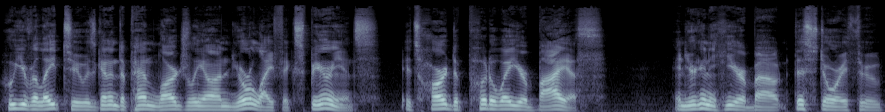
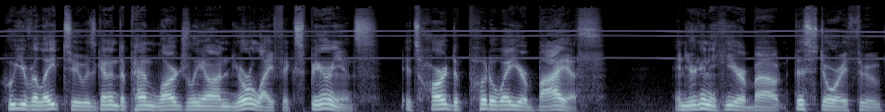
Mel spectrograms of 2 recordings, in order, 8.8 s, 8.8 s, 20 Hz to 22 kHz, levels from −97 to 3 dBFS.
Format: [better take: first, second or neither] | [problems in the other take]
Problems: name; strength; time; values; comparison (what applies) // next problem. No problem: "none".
first | high-pitched whine; faint; throughout; 7 kHz, 25 dB below the speech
